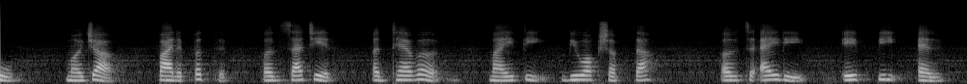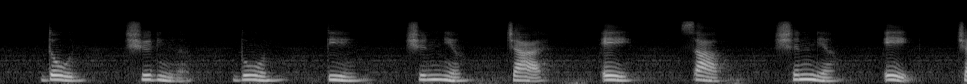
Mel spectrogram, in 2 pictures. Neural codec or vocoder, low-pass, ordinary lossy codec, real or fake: codec, 16 kHz, 0.2 kbps, FocalCodec; none; none; fake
